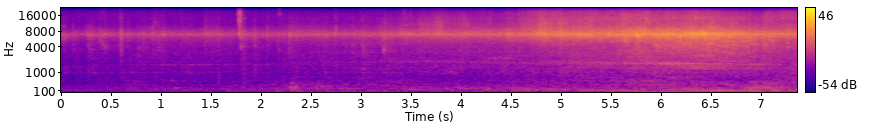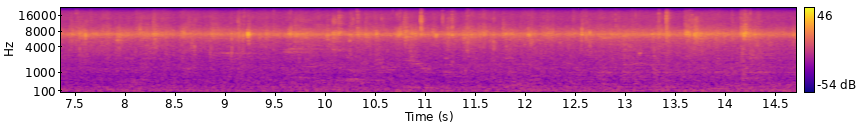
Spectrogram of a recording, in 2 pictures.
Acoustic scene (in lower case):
residential area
